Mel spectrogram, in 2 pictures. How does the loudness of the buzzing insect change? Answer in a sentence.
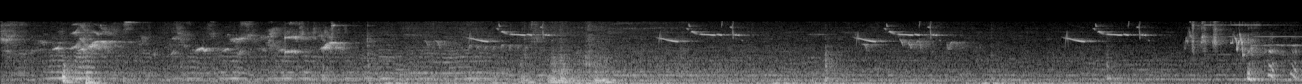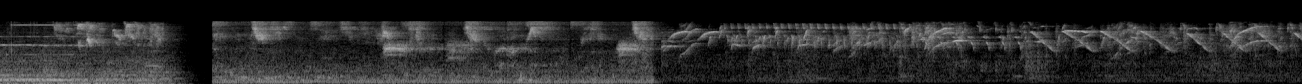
The volume of the buzzing insect goes down.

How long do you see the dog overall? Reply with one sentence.
The dog can't be heard in this clip.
